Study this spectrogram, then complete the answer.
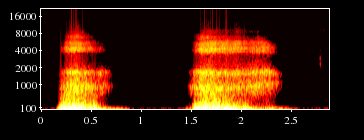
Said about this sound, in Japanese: はぁ、息切れしちゃって、本当の犬みたいだね。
